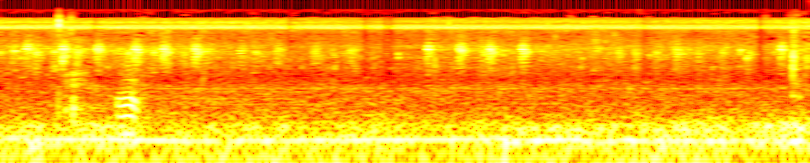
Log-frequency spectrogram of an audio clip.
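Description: Insects chirping in quick, faint pulses over a steady low hum.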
